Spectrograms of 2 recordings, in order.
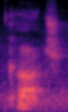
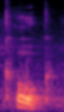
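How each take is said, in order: First: The name rhymes with the word scotch. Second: The name sounds like the word coke. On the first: This is how the man himself pronounced it. "so that it rhymes with Scotch" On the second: This is the usual American pronunciation. "in American versions of English is pronounced Coke"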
